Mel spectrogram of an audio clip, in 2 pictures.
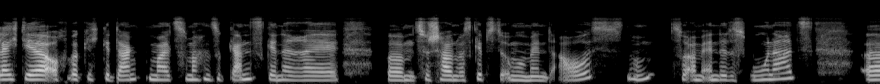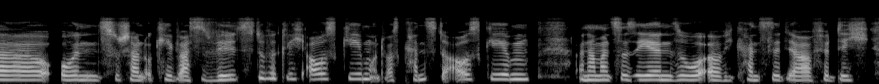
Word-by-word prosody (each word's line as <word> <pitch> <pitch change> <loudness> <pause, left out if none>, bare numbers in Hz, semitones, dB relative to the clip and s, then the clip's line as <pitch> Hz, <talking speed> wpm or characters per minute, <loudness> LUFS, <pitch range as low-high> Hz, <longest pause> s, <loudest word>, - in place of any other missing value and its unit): vielleicht 225 0 +4
dir 220 -1 +10
auch - - +1
wirklich 230 -1 -2
Gedanken 230 +4 +1
mal 210 -1 +4
zu 225 - -3
machen, 220 +2 -2
so 250 +4 -5
ganz 245 +2 0
generell, 195 -2 0 0.5
ähm, 195 -1 +1
zu 215 - +3
schauen: 205 -2 +6
Was 195 0 -5
gibst 235 -2 -3
du - - -3
im - - -4
Moment 190 -3 -3
aus, 360 - -3
ne? 245 -1 -4 0.2
So - - -4
am 215 -1 -1
Ende 210 0 -2
des 195 -2 -2
Monats, 235 +8 -1 0.5
äh, 210 -1 +4
und 200 -2 -1
zu 215 - 0
schauen: 200 -2 +2
Okay, 210 -3 -5
was 185 -1 -2
willst 210 - -1
du 285 -2 -2
wirklich 260 -2 -6
ausgeben 250 +1 -2
und - - -9
was 185 +1 -8
kannst 220 +4 -6
du - - -3
ausgeben? 235 0 -1 0.5
Und 225 - -3
dann 205 0 +2
mal 210 - +1
zu 220 - -2
sehen, 210 0 +3
so, 205 +1 +1
äh, 195 -1 +2
wie 180 -2 -10
kannst 195 +3 -5
du 205 -2 -2
da 95 -8 +1
für - - -6
dich 195 +2 -2
210 Hz, 185 wpm, -23 LUFS, 200-235 Hz, 0.5 s, dir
